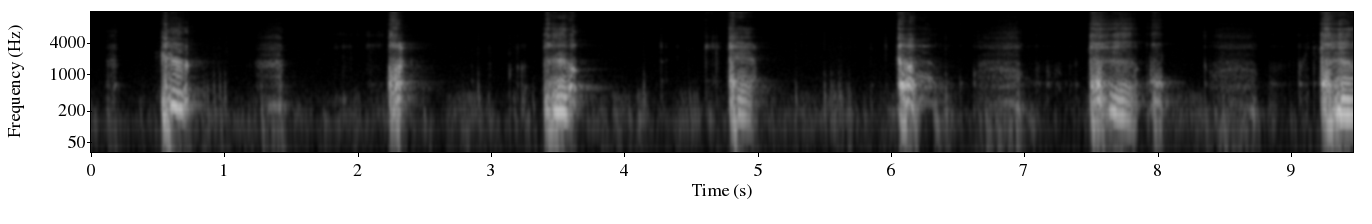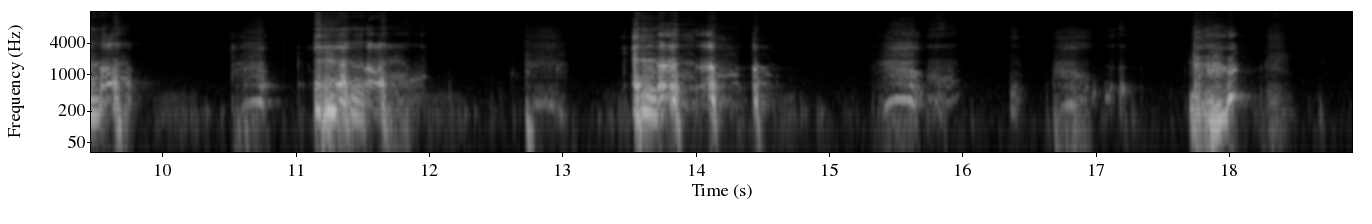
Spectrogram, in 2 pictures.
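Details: Lingering cough that started last night, with headache: about sixteen short, harsh, throaty, dry-sounding coughs, single or in pairs, spaced through the recording.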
